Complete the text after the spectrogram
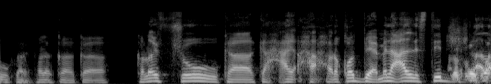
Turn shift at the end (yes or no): yes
